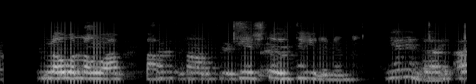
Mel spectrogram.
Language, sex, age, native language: Icelandic, female, 13, Icelandic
